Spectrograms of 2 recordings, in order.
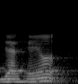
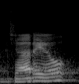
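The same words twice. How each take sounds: First: The h sound is clearly pronounced. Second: The h sound is dropped and blended away. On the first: The speaker calls it wrong. "bukan 잘해요" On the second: The speaker calls it right. "Jadi dibacanya 잘해요"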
